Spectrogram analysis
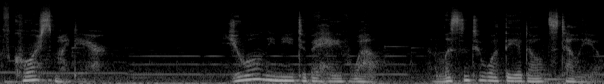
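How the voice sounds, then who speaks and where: Low, soft-spoken gentle mother priestess. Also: expressive. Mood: reassuring. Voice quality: soft, breathy. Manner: soothing, measured, formal. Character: gentle, tender mother, solemn temple priestess. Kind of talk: voiced game cutscene dialogue. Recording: game audio under clear music.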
